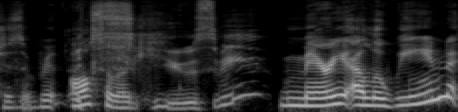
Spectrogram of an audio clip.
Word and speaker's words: Eloine: Mary Eloine, which is also excuse me, Mary Eloine. It's spelled like Eloise except with an N instead of an S.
